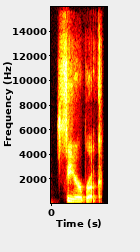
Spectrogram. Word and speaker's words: Searbrook: How do you spell that? The name? Sear and then Brooke. Seabrook. Okay. Searbrook.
